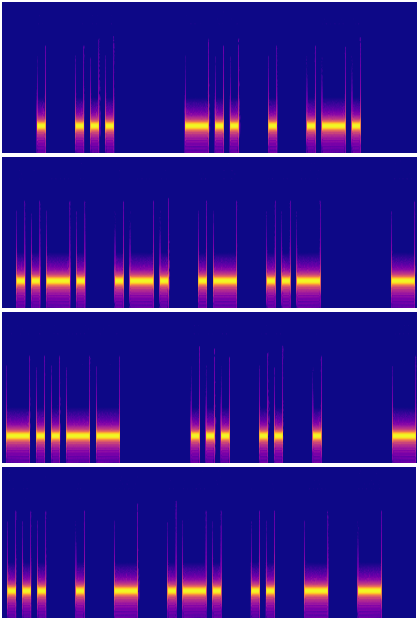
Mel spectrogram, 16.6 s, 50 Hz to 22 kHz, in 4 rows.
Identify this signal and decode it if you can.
Morse code, heard as a keyed tone, about 16 wpm, 700 Hz. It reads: ES DER FRAU , SIE BETRITT
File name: Morsekurs / Witze / Witz 23. Oktober 2018, 70 F80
